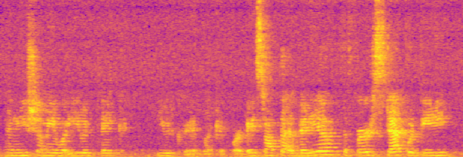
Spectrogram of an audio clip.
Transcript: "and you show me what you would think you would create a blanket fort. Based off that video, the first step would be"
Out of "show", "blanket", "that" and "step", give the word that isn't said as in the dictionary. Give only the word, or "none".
blanket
